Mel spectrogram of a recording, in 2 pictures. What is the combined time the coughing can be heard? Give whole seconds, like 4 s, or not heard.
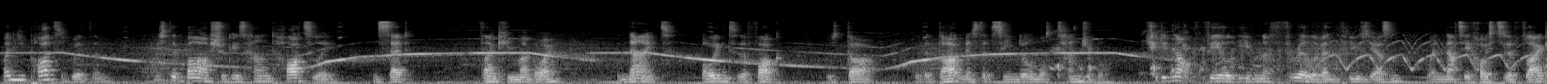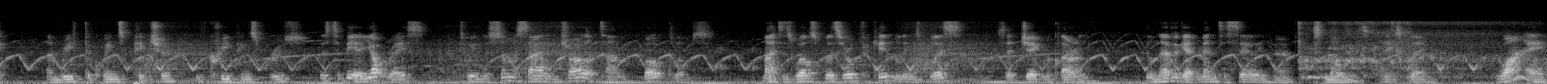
2 s.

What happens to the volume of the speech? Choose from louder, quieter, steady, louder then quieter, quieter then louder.
steady.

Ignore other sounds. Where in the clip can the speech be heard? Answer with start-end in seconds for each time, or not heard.
0.0-30.9.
